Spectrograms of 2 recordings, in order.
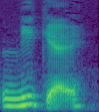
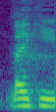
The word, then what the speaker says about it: Nike: for yeah um but if you were going to go with the actual pronunciation of the greek goddess name to the best of our knowledge it is pronounced nikkei which i think is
